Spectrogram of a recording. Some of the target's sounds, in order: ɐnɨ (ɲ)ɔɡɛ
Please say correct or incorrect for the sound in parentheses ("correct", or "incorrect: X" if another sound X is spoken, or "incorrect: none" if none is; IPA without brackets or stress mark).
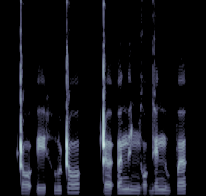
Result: correct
